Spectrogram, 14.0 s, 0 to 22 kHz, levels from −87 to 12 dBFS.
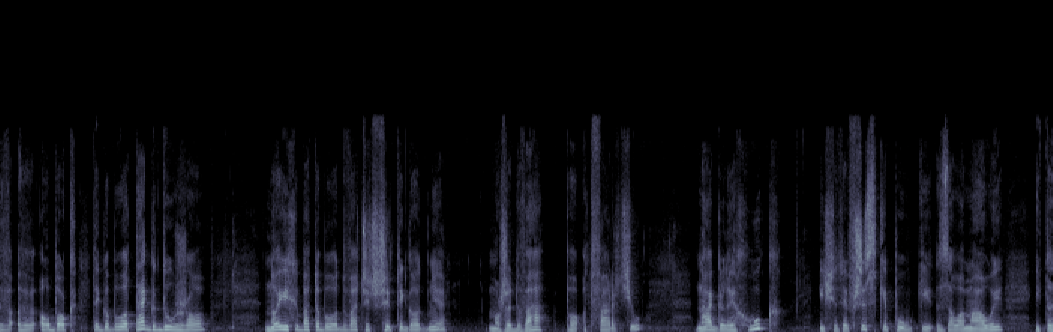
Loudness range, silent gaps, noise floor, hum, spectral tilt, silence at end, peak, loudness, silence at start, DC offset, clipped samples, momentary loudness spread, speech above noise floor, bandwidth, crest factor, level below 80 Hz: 4 LU; none; -63 dBFS; none; -5 dB/octave; 0 s; -10 dBFS; -29 LUFS; 0 s; under 0.1%; under 0.1%; 11 LU; 35 dB; 14.5 kHz; 20 dB; -66 dBFS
